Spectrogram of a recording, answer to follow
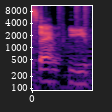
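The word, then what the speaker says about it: Cao Pi: no, they actually pronounce it as Cao Pei.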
